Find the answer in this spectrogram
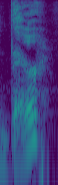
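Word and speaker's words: Bexar: Next up is the Bear. That is how you say it. Um Bear C. It's named after Bear County.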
